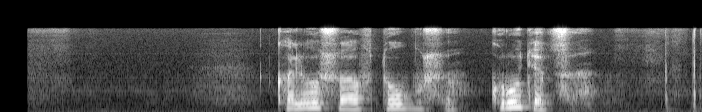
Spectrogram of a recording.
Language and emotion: Russian, sad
